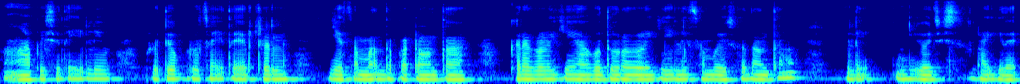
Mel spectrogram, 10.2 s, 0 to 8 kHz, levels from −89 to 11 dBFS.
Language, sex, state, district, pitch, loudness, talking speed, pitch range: Kannada, male, Karnataka, Bellary, 115 Hz, -38 LUFS, 100 wpm, 115-125 Hz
